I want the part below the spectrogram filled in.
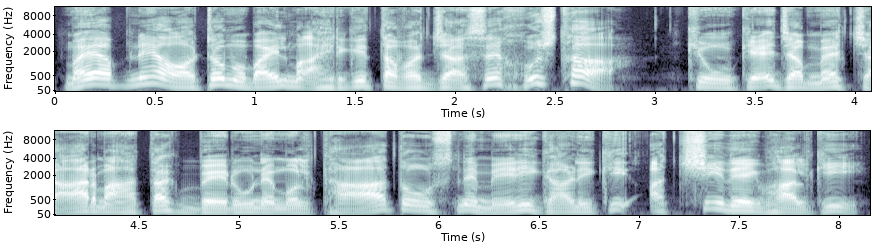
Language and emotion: Urdu, happy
